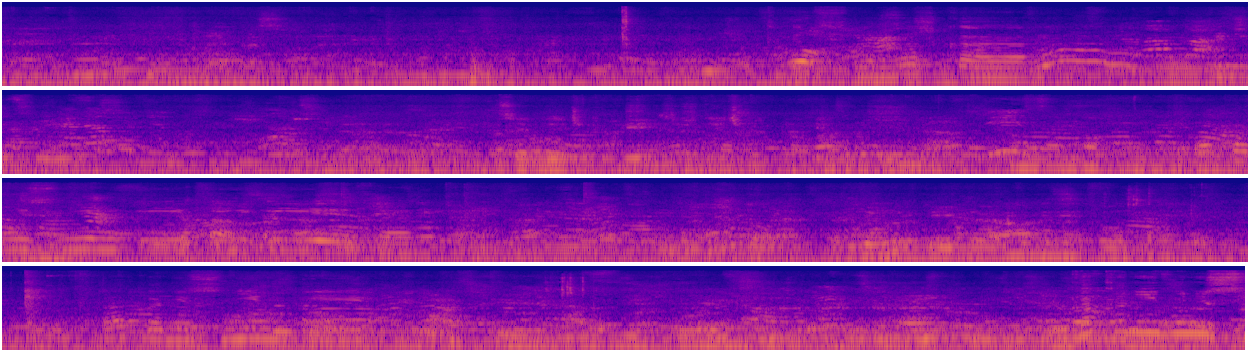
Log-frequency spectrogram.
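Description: Adult passengers talk among themselves nearby, in a small enclosed space.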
